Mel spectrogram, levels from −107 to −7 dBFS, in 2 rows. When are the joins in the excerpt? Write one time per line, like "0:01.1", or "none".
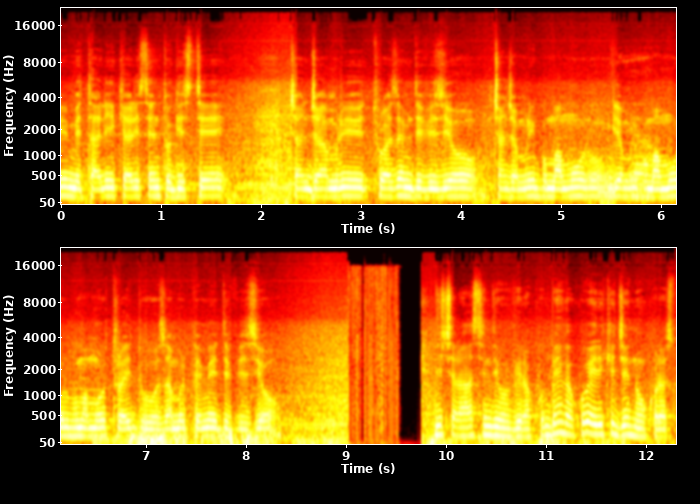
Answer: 0:09.4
